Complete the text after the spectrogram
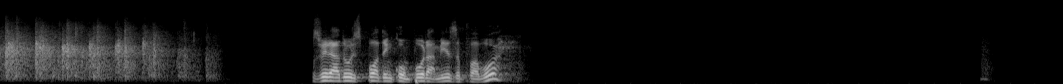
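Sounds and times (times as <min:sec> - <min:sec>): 
applause during a tribute at a city council session: 0:00.0 - 0:02.3
speech: 0:03.1 - 0:05.2.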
